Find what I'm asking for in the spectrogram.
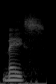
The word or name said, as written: mes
